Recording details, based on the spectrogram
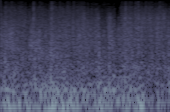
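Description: A wave motion cannon fires in a space combat video game as a dense, rumbling sustained blast that fills the low end with heavy booming energy throughout, with no talk over it.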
